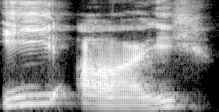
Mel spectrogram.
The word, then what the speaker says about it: Ei: So if it's EI, then it's pronounced I overall. So here we have the word das Ei, which means the egg.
